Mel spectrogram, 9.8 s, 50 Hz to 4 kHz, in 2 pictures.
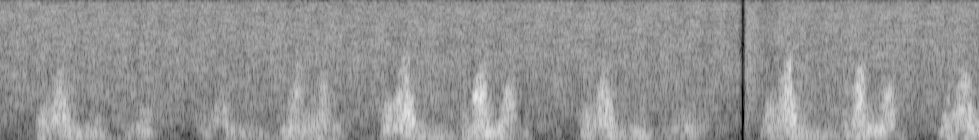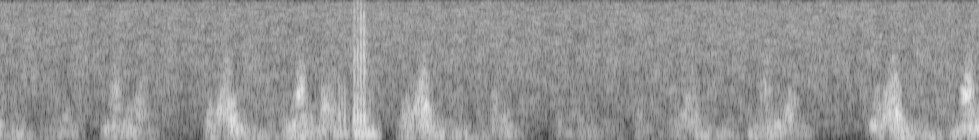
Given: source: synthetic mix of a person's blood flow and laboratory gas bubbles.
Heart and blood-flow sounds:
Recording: Doppler ultrasound of blood flow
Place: precordium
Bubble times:
6.54-6.81 s: bubbles
From the record:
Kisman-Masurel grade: 113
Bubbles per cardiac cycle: 1 to 2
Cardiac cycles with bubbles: 1 to 10%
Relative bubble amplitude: loud (0.450 to 0.775)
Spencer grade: 1 (occasional bubble signal discernible with the cardiac motion signal, with majority of cardiac periods free of bubbles)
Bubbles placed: only in the low amplitude regions of the cardiac cycle

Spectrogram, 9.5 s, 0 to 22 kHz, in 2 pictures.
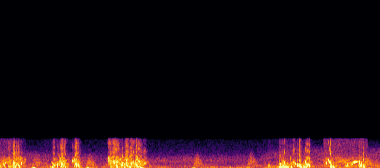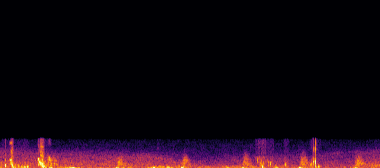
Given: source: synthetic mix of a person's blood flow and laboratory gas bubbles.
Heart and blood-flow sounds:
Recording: Doppler ultrasound of blood flow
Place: subclavian vein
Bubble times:
0.00-0.34 s: bubbles
0.55-1.04 s: bubbles
1.33-1.85 s: bubbles
3.29-3.92 s: bubbles
4.04-4.60 s: bubbles
4.78-5.12 s: bubbles
5.20-5.41 s: bubbles
7.93-8.18 s: bubbles
8.29-8.37 s: bubbles
8.61-8.77 s: bubbles
From the record:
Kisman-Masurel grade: 233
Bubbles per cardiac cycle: several, 3 to 8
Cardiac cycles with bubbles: 50 to 99%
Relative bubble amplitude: loud (0.450 to 0.775)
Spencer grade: 3 (all of the cardiac periods contain showers or single bubble signals, but not dominating or overriding the cardiac motion signals)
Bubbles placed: anywhere in the cardiac cycle

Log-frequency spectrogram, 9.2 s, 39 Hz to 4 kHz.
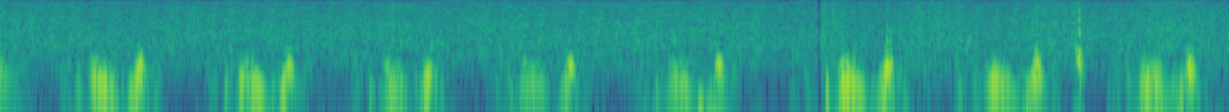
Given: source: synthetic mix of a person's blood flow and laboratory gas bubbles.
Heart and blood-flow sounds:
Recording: Doppler ultrasound of blood flow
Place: precordium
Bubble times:
8.04-8.13 s: bubbles
From the record:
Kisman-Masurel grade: 113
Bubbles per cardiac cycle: 1 to 2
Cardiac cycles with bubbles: 1 to 10%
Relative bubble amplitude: loud (0.450 to 0.775)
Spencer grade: 1 (occasional bubble signal discernible with the cardiac motion signal, with majority of cardiac periods free of bubbles)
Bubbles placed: only in the low amplitude regions of the cardiac cycle

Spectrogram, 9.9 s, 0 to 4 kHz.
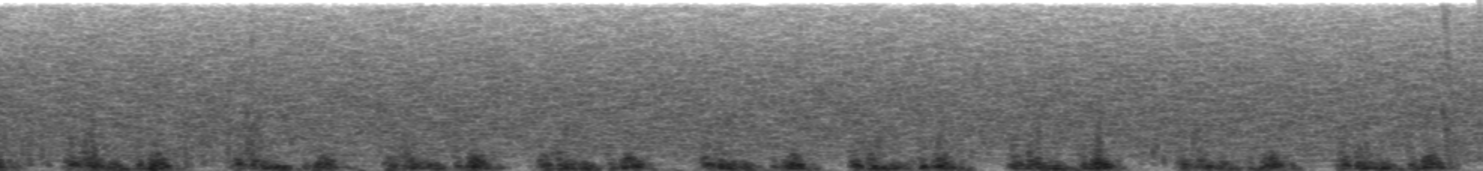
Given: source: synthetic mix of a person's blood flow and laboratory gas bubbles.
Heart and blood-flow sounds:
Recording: Doppler ultrasound of blood flow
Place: precordium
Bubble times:
0.00-0.44 s: bubbles
0.57-0.86 s: bubbles
0.98-1.08 s: bubbles
1.22-2.05 s: bubbles
7.33-7.39 s: bubbles
7.59-7.83 s: bubbles
7.96-8.06 s: bubbles
8.10-8.13 s: bubbles
9.63-9.89 s: bubbles
From the record:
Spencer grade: 2 (many but less than half of the cardiac periods contain bubble signals, singularly or in groups)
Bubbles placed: anywhere in the cardiac cycle

